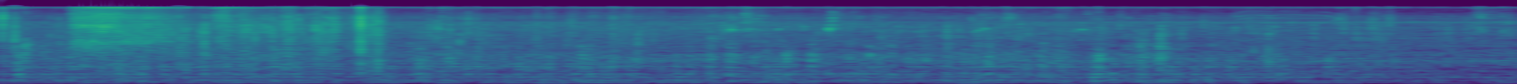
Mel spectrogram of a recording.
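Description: A pot of fish and vegetables in coconut milk simmering on a stovetop with a steady bubbling hiss, louder for the first couple of seconds, while fresh coconut milk is poured into it from a plastic bag.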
